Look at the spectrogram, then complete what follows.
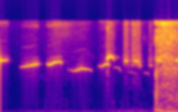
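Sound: person whistling a tune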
